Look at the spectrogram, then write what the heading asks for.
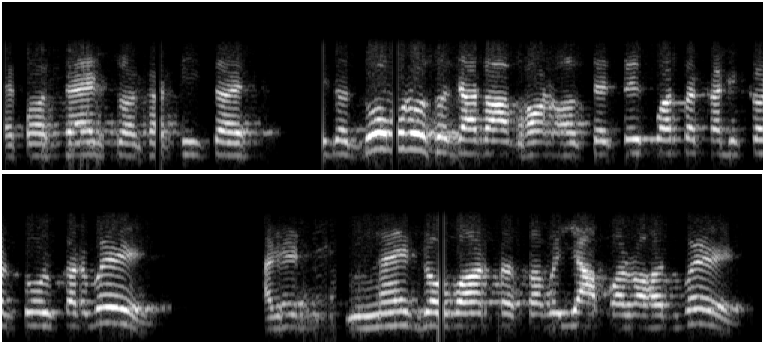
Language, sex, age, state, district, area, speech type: Maithili, male, 45-60, Bihar, Darbhanga, rural, conversation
